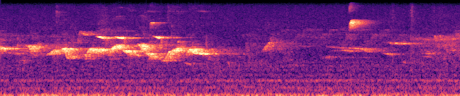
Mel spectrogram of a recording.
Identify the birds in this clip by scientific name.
Leiothrix lutea, Chlorodrepanis virens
